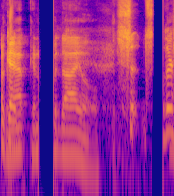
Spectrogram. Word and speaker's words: cannabidiol: Cannabidiol. I think that's how it's pronounced. Okay. Cannabidiol.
